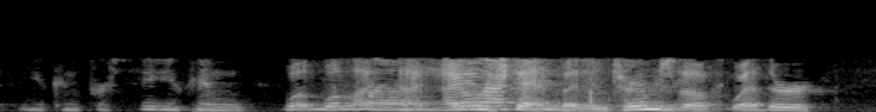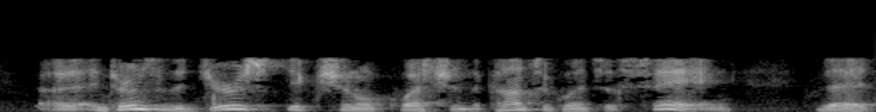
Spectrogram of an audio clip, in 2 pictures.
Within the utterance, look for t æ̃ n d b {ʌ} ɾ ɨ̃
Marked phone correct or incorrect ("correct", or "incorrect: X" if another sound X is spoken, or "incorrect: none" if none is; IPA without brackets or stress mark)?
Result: correct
